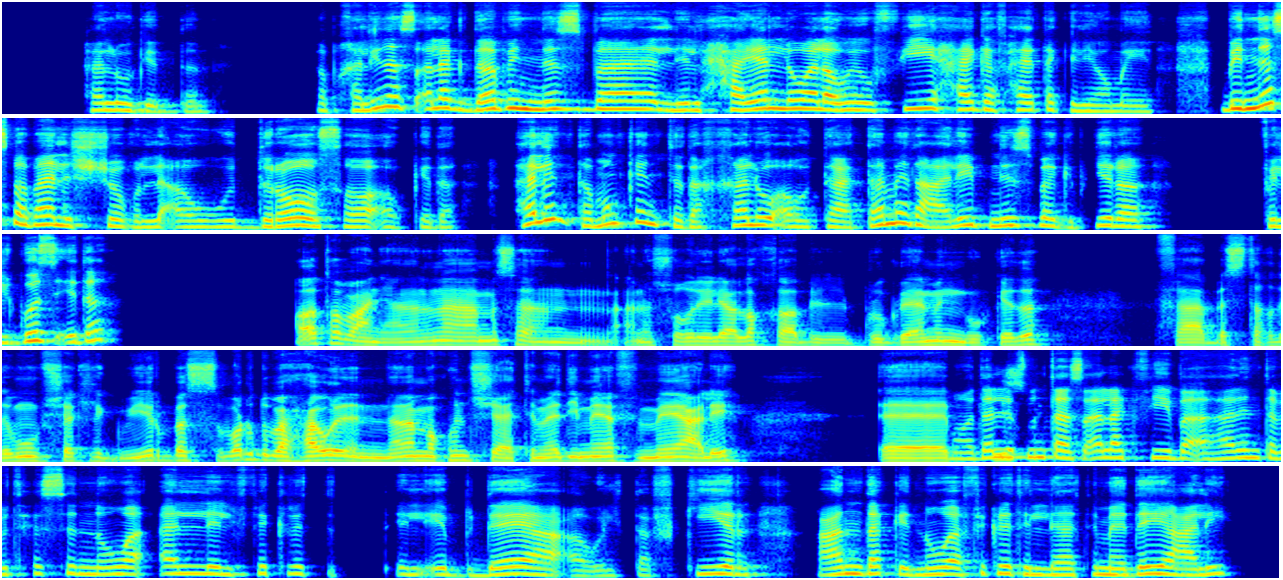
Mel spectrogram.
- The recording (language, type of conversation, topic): Arabic, podcast, إزاي بتحط حدود للذكاء الاصطناعي في حياتك اليومية؟
- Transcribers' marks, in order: tapping; in English: "بالprogramming"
